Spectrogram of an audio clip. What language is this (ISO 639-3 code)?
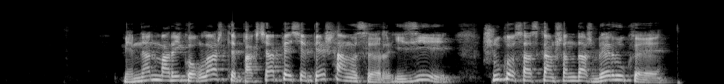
chm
